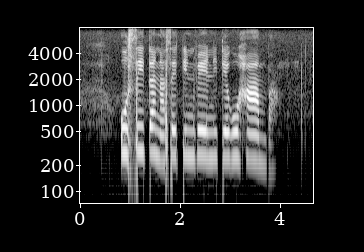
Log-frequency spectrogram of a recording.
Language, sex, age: Swati, female, 22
